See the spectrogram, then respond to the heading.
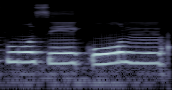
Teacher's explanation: Dan terakhir pada kata anfusikum terdapat nun sukun bertemu dengan huruf fa ini dinamakan ikhfa hakiki. Maka nun sukun dibaca secara samar dengan gunah yang dipanjangkan.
